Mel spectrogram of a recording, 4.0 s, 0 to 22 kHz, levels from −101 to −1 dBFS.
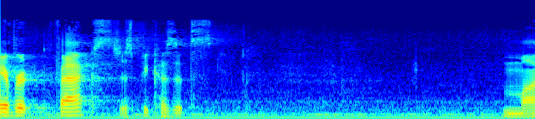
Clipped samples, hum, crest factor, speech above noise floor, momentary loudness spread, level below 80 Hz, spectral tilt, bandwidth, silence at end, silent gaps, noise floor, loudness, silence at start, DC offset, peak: under 0.1%; none; 26 dB; 22 dB; 27 LU; -58 dBFS; -5.5 dB/octave; 11.5 kHz; 0 s; none; -55 dBFS; -34 LUFS; 0 s; under 0.1%; -10 dBFS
